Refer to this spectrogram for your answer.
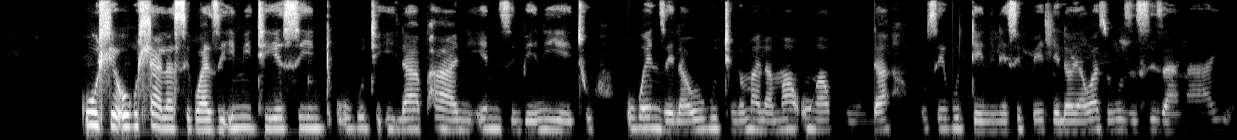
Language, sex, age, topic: North Ndebele, female, 25-35, health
